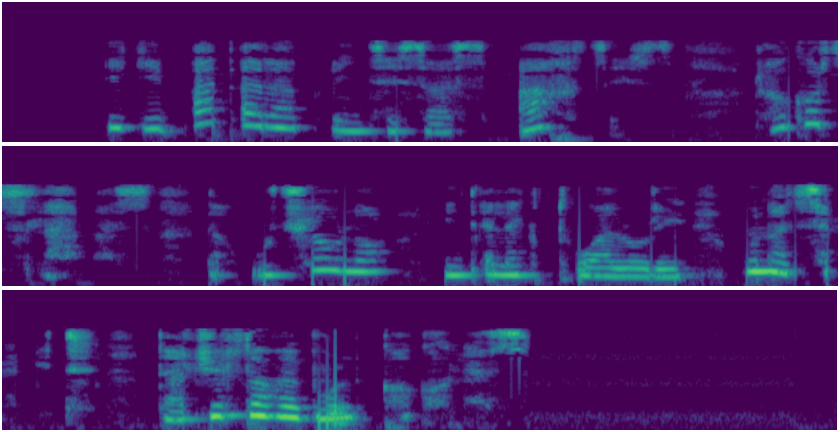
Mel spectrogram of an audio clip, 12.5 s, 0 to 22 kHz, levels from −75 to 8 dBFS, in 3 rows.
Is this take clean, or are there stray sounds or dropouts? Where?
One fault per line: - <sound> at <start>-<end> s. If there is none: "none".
none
